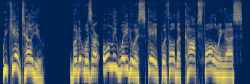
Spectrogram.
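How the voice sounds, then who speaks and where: A brusque getaway accomplice from a cartoon mystery, read by the narrator, bossy and impatient. The voice sits raised in pitch with lively movement, commanding and dismissive, recorded dry. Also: normal speed, dry recording, close to an everyday voice. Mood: matter-of-fact.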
